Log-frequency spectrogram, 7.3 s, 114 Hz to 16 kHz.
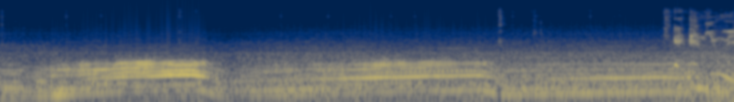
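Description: A Jaguar F-Type P300 engine revs in rising and falling sweeps as it downshifts via paddles through third to second, sharp throttle blips between shifts, loud and close.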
